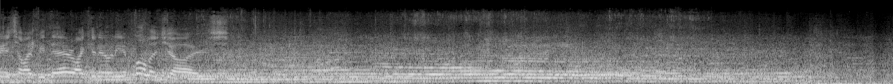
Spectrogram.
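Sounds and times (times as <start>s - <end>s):
speech: 0.0s - 2.8s
raspy Nissan prototype race car engine roaring past: 0.0s - 8.9s.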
